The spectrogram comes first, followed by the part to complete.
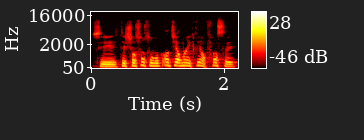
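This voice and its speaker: Fast, deep, husky TV host woman. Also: dark tone, soft background music. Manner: brisk, chatty questioning. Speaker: TV talk show host. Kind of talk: casual TV interview.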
